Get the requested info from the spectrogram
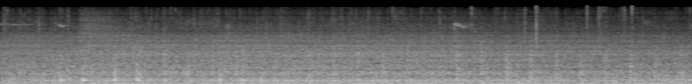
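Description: Diesel multiple unit crossing a viaduct: a steady low rumble, with a few short clicks about a second in.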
